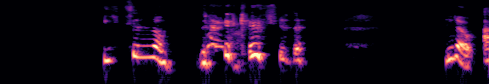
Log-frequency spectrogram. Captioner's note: laughs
